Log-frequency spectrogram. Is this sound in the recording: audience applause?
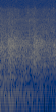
yes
